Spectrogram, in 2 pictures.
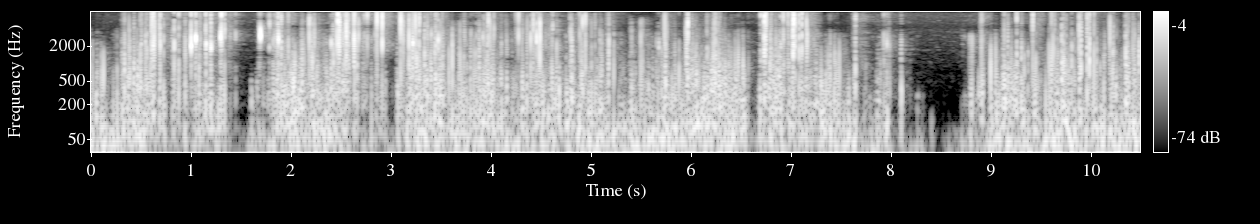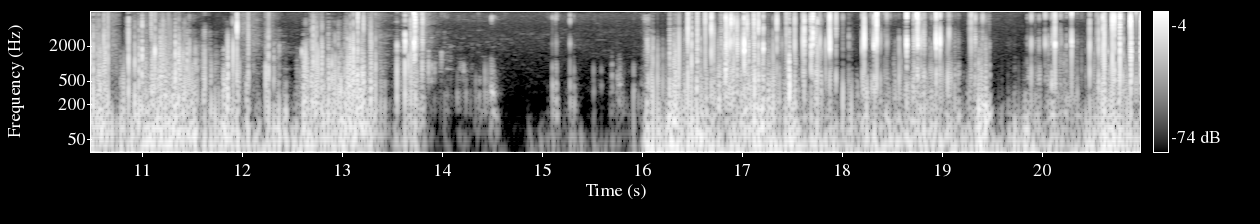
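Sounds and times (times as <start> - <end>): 
aloe gel ear massage squelching and rubbing: 0.3 - 20.9.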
